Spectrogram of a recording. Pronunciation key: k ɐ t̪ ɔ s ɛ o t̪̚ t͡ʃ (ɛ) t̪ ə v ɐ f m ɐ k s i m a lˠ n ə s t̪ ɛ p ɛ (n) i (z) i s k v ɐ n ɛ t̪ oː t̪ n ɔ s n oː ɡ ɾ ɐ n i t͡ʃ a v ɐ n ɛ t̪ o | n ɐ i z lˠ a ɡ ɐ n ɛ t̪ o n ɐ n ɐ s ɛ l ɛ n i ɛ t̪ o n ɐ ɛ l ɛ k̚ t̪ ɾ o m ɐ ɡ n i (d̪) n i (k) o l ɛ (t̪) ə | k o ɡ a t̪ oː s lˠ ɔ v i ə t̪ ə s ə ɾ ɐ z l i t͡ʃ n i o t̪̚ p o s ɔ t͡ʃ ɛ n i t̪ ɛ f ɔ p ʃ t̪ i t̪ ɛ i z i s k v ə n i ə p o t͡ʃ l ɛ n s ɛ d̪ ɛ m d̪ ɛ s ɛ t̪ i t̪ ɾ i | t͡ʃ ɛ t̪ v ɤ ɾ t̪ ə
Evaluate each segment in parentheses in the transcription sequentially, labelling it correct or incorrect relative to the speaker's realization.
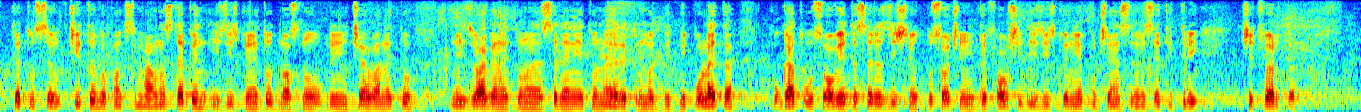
incorrect: i, correct, correct, incorrect: t̪, incorrect: p, correct

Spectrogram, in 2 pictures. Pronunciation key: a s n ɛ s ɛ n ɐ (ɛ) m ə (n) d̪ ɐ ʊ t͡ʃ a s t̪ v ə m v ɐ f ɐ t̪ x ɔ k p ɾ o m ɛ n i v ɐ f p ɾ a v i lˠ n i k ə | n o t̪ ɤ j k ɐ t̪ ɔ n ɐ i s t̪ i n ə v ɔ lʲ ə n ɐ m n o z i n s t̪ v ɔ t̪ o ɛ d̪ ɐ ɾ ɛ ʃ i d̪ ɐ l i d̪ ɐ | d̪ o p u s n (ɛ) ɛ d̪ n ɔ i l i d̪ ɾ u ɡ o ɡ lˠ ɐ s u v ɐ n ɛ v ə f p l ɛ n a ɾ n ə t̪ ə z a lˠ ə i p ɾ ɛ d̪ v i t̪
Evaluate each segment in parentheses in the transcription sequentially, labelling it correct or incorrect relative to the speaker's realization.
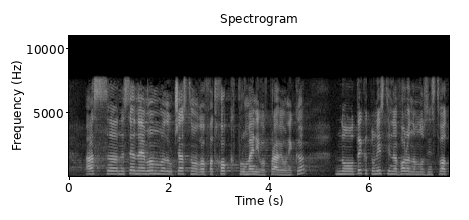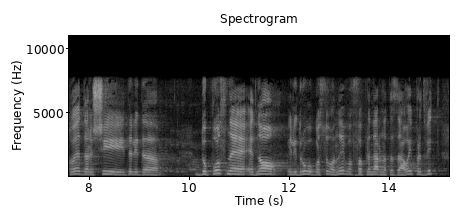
correct, incorrect: m, correct

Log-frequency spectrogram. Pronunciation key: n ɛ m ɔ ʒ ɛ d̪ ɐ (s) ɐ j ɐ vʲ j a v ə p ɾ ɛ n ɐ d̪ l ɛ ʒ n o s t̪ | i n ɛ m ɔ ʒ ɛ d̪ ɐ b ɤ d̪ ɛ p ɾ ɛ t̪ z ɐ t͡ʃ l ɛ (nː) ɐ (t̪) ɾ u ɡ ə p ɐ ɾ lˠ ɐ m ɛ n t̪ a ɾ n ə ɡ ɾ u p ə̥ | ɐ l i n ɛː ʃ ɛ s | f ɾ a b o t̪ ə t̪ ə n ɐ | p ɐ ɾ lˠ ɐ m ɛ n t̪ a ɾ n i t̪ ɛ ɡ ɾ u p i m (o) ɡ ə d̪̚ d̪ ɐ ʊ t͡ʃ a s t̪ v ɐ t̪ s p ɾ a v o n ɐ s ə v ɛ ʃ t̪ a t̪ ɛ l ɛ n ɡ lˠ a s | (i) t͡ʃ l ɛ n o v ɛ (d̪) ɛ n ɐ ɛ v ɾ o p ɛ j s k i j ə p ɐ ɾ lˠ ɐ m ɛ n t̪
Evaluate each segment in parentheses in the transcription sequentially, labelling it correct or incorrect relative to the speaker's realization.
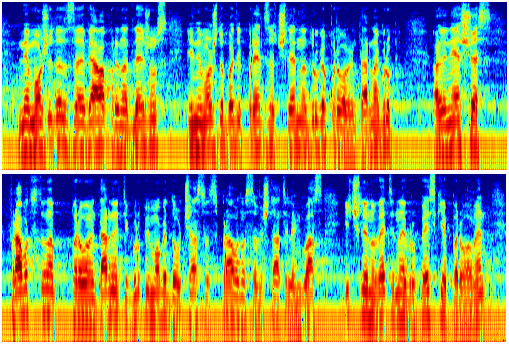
incorrect: z, correct, incorrect: d̪, incorrect: ɔ, correct, incorrect: t̪

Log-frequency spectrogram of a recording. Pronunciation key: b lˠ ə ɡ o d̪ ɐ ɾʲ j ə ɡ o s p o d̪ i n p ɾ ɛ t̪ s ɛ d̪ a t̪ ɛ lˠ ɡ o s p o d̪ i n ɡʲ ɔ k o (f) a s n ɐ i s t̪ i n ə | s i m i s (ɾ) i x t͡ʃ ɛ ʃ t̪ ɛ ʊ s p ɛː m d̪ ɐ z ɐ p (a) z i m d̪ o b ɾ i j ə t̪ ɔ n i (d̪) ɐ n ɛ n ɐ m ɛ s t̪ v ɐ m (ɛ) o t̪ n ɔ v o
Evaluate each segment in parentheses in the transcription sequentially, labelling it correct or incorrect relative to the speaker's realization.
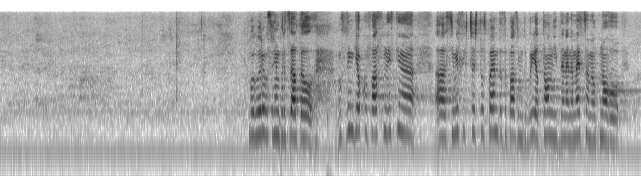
correct, incorrect: l, correct, correct, correct

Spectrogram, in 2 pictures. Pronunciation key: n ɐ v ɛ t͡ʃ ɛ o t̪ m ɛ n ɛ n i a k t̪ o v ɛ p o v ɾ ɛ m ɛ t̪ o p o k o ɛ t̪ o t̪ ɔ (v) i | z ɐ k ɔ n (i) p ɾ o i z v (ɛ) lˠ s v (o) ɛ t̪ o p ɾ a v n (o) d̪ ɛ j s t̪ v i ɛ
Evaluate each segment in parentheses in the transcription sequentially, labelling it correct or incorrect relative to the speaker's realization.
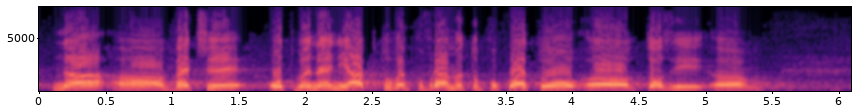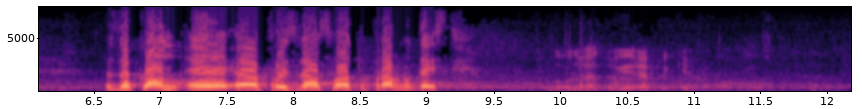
incorrect: z, incorrect: ɛ, correct, incorrect: ɔ, correct

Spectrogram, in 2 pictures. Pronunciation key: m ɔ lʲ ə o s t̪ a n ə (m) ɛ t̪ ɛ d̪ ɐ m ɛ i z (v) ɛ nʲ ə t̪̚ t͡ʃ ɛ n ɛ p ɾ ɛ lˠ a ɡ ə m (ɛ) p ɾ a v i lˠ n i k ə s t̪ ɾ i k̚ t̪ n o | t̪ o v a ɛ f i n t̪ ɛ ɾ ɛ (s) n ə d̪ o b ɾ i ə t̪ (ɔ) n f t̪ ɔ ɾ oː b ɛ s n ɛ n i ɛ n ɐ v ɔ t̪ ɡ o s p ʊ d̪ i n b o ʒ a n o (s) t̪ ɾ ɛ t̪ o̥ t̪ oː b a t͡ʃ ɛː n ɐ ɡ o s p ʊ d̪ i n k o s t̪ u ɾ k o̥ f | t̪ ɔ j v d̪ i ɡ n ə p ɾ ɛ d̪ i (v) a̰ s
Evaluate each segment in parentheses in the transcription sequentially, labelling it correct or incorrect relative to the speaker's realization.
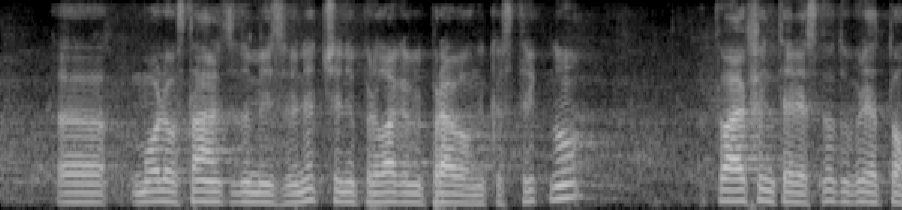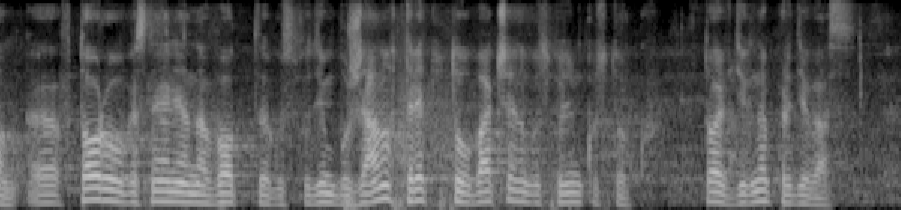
incorrect: n, correct, incorrect: i, correct, correct, incorrect: f, correct

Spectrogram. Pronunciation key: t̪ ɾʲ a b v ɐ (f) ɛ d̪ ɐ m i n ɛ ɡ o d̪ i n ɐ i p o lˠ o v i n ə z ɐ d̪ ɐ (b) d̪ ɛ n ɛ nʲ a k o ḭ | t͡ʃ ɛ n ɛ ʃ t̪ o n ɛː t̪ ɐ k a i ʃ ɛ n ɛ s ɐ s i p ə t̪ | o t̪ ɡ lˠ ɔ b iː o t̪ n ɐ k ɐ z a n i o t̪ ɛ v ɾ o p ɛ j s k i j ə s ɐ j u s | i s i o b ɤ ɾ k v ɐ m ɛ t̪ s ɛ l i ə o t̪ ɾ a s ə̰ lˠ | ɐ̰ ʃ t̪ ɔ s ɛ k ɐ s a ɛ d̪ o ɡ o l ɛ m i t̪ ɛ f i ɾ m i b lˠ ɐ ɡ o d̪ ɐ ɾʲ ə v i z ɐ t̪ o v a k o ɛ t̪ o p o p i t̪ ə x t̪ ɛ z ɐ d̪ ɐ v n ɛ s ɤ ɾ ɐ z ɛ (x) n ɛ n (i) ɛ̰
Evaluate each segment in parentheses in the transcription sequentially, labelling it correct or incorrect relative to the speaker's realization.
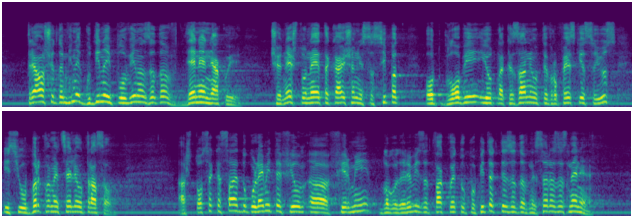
incorrect: ʃ, incorrect: v, incorrect: s, correct

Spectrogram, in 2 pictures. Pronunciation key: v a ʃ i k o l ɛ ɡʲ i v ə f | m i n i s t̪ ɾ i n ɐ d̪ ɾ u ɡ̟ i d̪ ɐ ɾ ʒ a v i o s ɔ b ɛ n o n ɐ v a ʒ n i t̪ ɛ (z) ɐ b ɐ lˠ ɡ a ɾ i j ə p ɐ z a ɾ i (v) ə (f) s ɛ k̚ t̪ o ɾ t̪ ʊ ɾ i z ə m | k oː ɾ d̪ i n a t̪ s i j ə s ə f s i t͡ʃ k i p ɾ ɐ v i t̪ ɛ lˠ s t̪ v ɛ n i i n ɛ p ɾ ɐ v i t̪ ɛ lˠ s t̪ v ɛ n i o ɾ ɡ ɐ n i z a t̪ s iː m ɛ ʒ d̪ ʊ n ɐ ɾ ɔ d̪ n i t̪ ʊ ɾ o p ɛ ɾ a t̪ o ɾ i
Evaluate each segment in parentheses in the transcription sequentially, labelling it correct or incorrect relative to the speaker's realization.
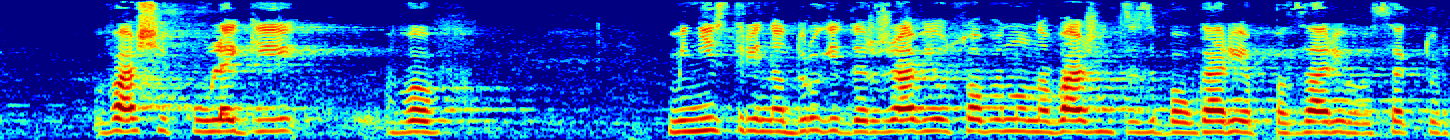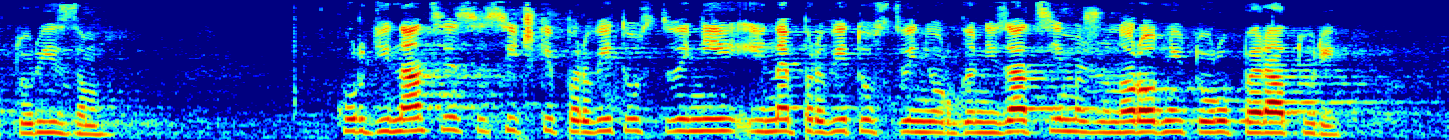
correct, correct, correct

